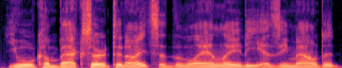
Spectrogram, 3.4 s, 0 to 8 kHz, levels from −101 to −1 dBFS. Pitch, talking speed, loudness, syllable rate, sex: 150 Hz, 230 wpm, -17 LUFS, 4.8 syllables/s, male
